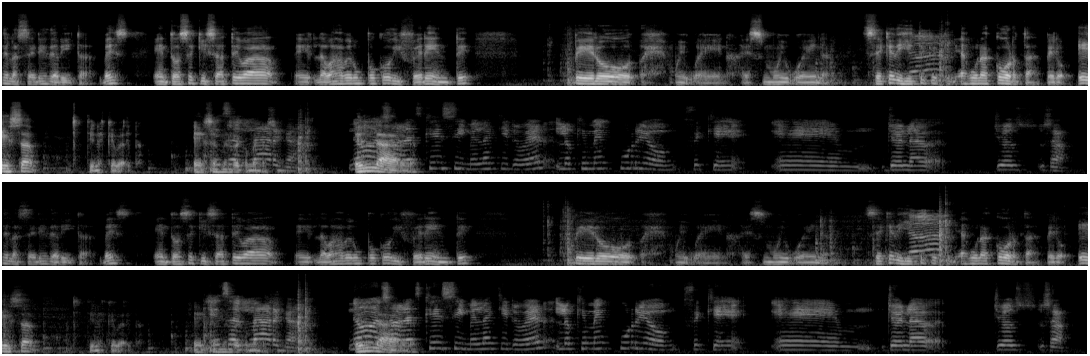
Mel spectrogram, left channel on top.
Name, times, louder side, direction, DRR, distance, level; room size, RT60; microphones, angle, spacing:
voice 1, 0.0-5.0 5.7-8.3 8.6-11.2 11.7-12.1 12.8-13.5 14.4-14.9, left 5 dB, 65° left, 0.5 m, -26 dB
sound 1, 5.0-14.2, right 3 dB, 60° right, 3.7 m, -45 dB
voice 2, 9.0-9.5 12.9-14.0 14.3-18.2 18.5-20.3 20.8-21.5, right 5 dB, 30° right, 2.1 m, -37 dB
8.8 x 6.7 x 6.0 m
head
